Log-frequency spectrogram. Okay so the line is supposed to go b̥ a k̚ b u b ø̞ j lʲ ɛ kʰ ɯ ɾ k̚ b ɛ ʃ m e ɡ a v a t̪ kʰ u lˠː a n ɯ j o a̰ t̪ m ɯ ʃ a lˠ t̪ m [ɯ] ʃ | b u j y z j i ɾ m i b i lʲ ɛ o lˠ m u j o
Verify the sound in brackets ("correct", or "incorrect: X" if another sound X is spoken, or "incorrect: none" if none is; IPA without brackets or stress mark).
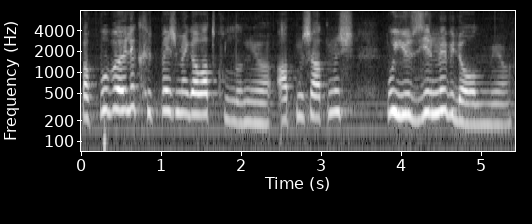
correct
